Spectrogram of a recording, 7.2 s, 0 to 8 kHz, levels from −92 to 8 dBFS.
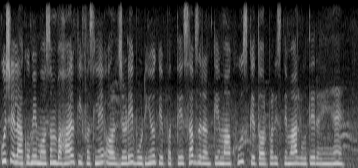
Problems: constant background noise, background conversations at intervals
